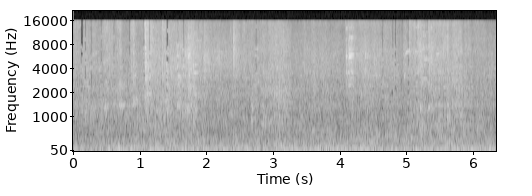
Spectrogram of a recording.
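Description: Loaded coal hopper cars of a CSX freight train rolling past close by: a steady low rumble of wheels on rail, with scattered sharp clanks and clicks from the cars and couplers.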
